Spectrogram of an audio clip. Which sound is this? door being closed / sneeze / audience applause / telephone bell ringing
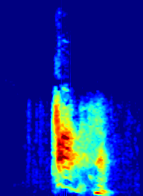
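sneeze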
